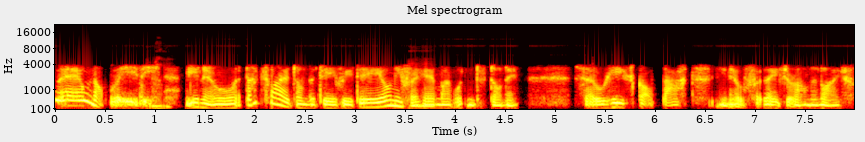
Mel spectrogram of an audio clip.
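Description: With a Liverpool accent, a woman speaks at a moderate pace in a very deep, low pitch that moves in very wide swings. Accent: Liverpool (Scouse). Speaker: former band secretary and fan club president. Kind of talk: interview.

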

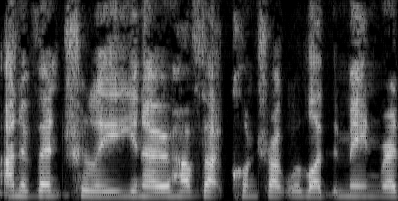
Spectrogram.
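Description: Recorded with a dry, close sound and no echo, a woman with a British accent speaks at a medium pitch and a moderate pace. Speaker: fan asking a question. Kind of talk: Q&A question.

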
